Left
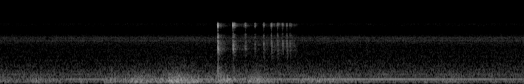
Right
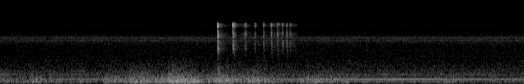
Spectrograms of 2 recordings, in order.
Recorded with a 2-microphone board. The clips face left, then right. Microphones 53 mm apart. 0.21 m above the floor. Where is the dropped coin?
30° left (ahead or behind).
